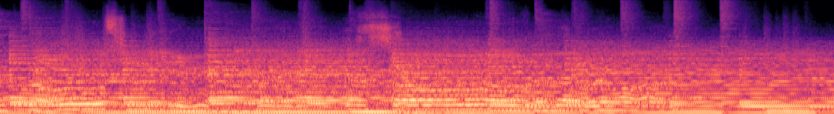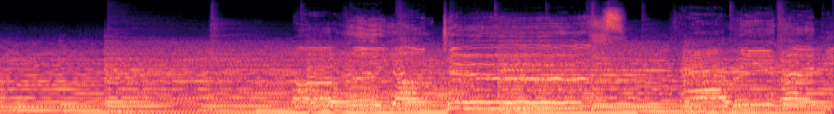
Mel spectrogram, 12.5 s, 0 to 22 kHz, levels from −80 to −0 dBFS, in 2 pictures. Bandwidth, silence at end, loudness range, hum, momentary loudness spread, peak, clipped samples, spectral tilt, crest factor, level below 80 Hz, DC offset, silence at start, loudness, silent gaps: over 20 kHz; 0 s; 3 LU; none; 5 LU; 0 dBFS; under 0.1%; -6 dB/octave; 10 dB; -18 dBFS; under 0.1%; 0 s; -10 LUFS; none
